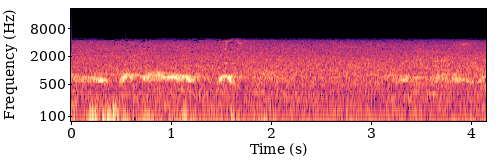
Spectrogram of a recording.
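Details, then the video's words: Spotted dove, 21 January 2017: a phrase of low, soft coos in the first second and a half, a final short accented note, then fading hiss and faint distant coos. "Spotted dove horrendous racket"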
